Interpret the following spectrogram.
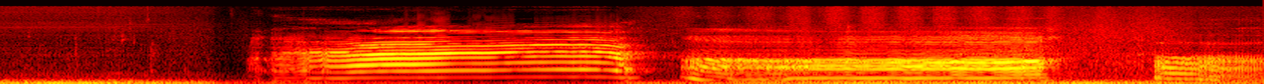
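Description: Wordless held 'aah' voice sounds: two long calls of about two seconds each, the second dropping in pitch as it starts, then a third beginning near the end. These are vocal sounds being shared and echoed back and forth between an autistic child and an adult as part of intensive interaction.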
